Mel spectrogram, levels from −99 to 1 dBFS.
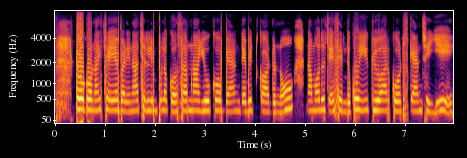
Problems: none marked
